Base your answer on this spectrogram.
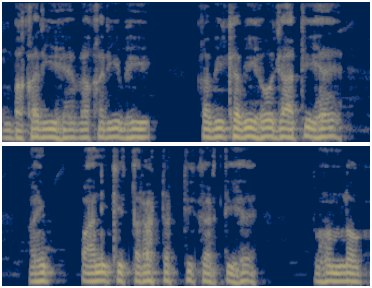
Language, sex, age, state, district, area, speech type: Hindi, male, 60+, Uttar Pradesh, Prayagraj, rural, spontaneous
